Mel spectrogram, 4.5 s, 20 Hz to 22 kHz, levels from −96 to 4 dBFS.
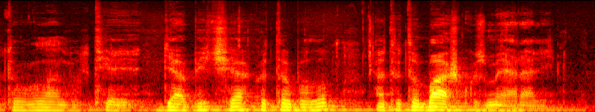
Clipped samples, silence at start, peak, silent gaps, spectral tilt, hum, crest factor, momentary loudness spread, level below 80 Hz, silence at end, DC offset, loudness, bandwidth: under 0.1%; 0 s; -4 dBFS; none; -7 dB/octave; none; 20 dB; 12 LU; -52 dBFS; 0.05 s; under 0.1%; -24 LUFS; 17.5 kHz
